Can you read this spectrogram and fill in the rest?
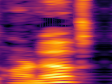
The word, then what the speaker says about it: Arnott: Yeah, S-H-A-U-N-A. And then my last name's Arnott, A-R-N-O-T-T.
